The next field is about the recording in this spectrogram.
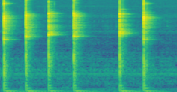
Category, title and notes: Music > Solo percussion
MUSCTnprc-Blue Snowball Microphone, CU Xylophone, Thai, Teakwood, Short, Comical Tune Nicholas Judy TDC
A short, comical teakwood thai xylophone tune.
